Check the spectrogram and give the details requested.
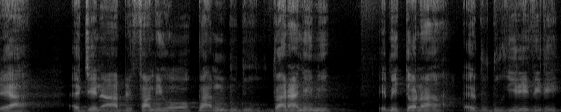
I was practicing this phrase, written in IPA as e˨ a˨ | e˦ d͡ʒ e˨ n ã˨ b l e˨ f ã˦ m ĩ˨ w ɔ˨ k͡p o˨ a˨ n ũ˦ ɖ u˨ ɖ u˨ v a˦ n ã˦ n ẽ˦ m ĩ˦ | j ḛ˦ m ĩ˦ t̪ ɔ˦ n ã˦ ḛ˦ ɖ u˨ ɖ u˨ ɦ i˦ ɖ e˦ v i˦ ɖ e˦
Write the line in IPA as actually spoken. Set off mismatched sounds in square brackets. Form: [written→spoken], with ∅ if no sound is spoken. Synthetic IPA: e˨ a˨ | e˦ d͡ʒ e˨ n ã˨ b l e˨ f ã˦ m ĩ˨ w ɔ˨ k͡p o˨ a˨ n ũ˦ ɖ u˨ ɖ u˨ v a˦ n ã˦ n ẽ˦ m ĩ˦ | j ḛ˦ m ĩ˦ t̪ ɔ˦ n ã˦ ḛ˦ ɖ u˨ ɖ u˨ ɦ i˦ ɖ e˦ v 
